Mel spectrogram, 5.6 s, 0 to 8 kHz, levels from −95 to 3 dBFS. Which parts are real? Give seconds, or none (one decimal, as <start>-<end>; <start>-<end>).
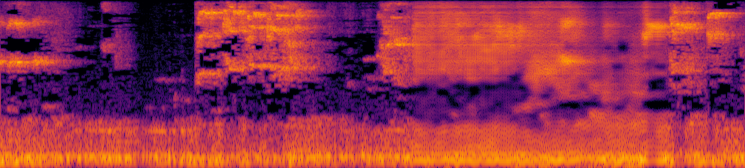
0.0-3.1; 5.0-5.6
